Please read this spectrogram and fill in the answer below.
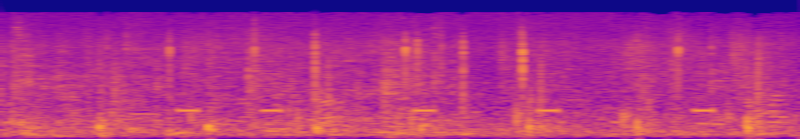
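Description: Computer keyboard keys clicking irregularly as a name is typed into a search, with short electronic beeps sounding between the keystrokes.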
